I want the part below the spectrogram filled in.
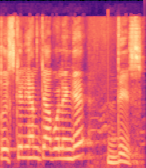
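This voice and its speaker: A male teacher giving a grammar lesson, asking quick questions and repeating the answers, slowing words down to show how they are said. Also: very high voice, lively intonation, a little mellow, clean tone. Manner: stretches out words slowly to model pronunciation.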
